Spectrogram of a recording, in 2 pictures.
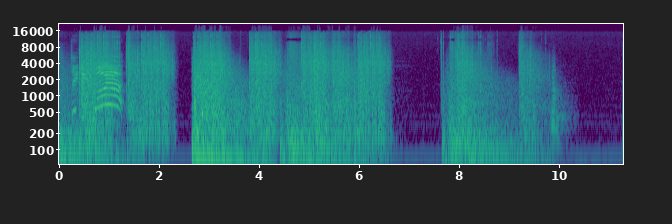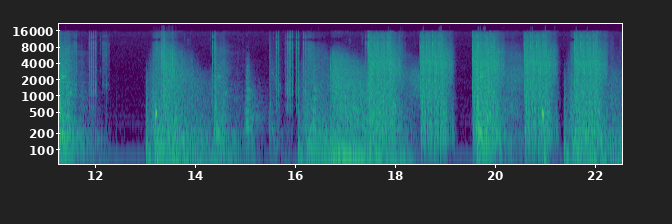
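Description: Gunfire in the wartime strategy game Close Combat: Last Stand Arnhem comes in loud bursts of rifle and machine-gun shots separated by brief silences, mixed with clipped shouted voices.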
